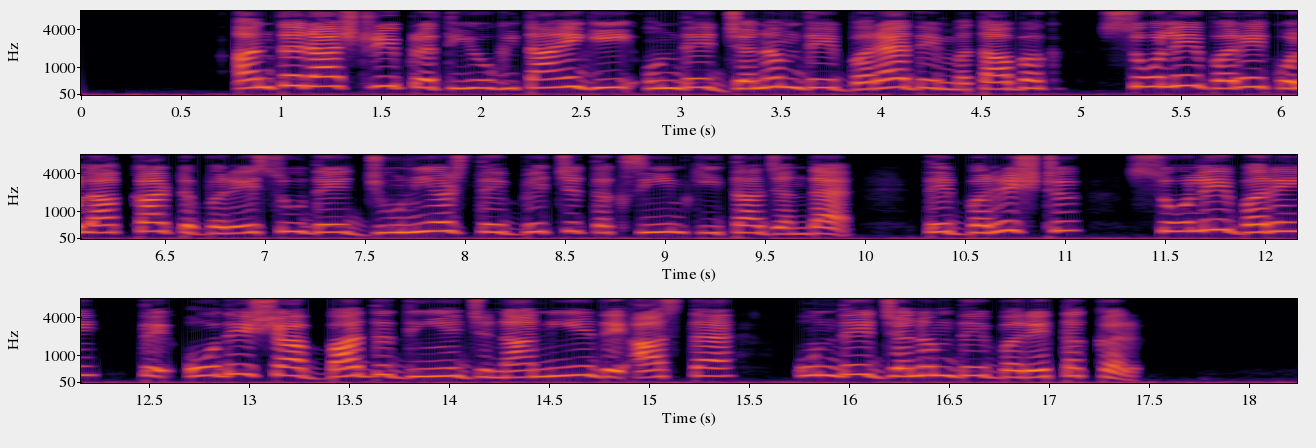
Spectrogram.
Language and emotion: Dogri, neutral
